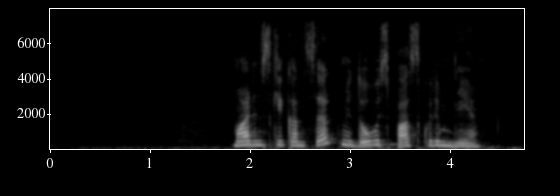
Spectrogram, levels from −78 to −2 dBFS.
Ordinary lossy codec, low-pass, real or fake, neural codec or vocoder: Opus, 64 kbps; 7.2 kHz; fake; vocoder, 44.1 kHz, 128 mel bands every 256 samples, BigVGAN v2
